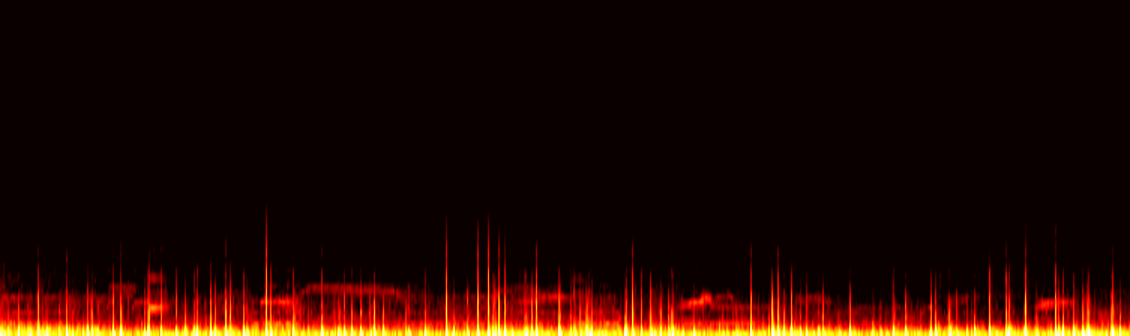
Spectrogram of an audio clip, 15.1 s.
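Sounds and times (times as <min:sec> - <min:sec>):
fireworks crackling bangs: 0:00.0 - 0:15.0.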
